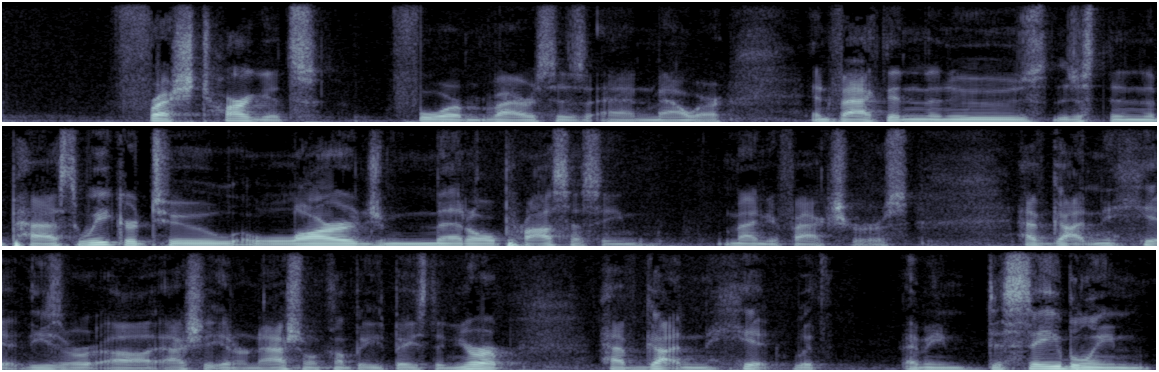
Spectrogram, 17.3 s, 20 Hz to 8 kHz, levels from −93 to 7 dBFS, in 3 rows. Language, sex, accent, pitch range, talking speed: English, male, American, 100-120 Hz, 140 wpm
